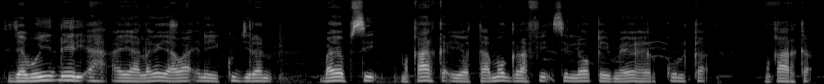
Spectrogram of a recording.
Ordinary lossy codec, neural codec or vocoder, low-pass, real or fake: none; none; none; real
